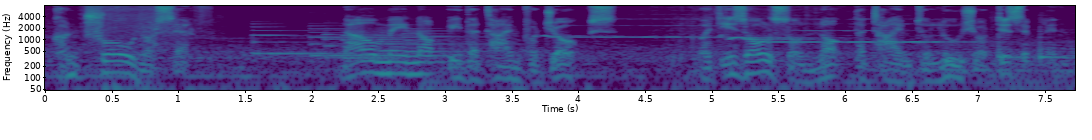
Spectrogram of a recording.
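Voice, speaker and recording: Elderly mentor: formal, admonishing mutant rat sensei, richly varied pitch, cartoon game. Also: male voice, huge pitch swings, measured pace, vocal fry, over loud music, heavily acted. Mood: stern. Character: wise, stern old mutant rat sensei. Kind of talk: cartoon video game acting.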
